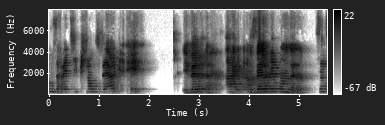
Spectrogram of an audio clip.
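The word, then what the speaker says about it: Welgevonden: avez dit Pilanesberg et Velvet-Randen. Ça ne s'écrit pas comme ça se Non, prononce. c'est W-E-L. Non, W-E-L-G-E-N-V-O-N-D-E. Voilà, c'est un nom un peu barbare, c'est un nom afrikaans, qui est donc la langue des Afrikaans.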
